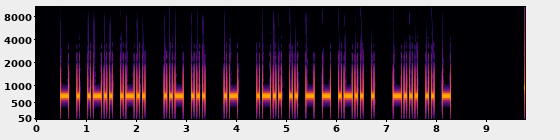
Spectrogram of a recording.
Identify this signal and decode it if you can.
Morse code, heard as a keyed tone, about 22 wpm, 700 Hz. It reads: TELL US A LITTLE BIT
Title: Sets of 5 Words Encore2 22wpm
